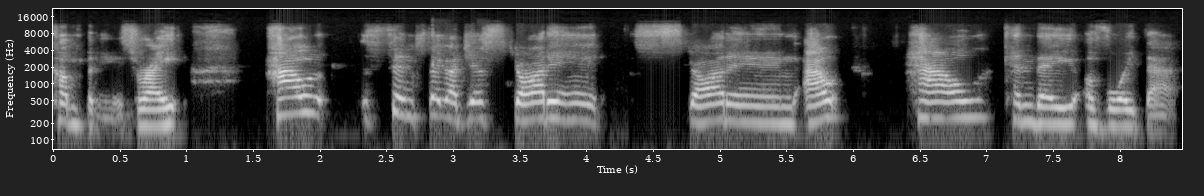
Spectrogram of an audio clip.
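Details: Woman who identifies herself as a stutterer, with stuttering heard while hosting a seminar; she warns listeners she will stumble across words: stuttering.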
